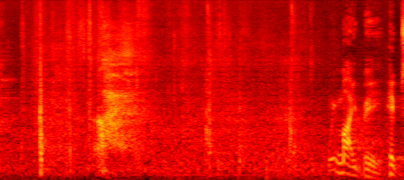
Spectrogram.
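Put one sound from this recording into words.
A man answers calmly and quietly.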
